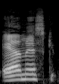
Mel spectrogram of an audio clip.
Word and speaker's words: Amisk: Oh, it's the S that gets me. I told you I'd mispronounce it. The mayor of Amisk, Bill Rock.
